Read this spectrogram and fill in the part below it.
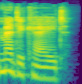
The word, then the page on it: medicaid: British English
